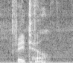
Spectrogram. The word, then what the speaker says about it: Fatel: Fatel. You just went fatal, though.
